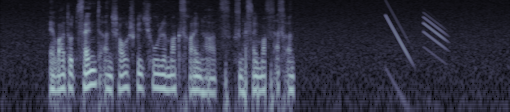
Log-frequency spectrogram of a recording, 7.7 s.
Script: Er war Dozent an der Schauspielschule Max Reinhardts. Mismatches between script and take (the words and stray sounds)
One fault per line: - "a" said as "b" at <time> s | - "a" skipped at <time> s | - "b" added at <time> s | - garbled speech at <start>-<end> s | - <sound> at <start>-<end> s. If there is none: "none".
- "der" skipped at 1.7 s
- garbled speech at 3.5-4.4 s
- chirp at 5.8-6.8 s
